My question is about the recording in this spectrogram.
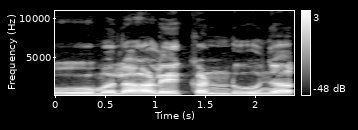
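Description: A man singing a Malayalam song unaccompanied. Two long held phrases with a short break a little past halfway.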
